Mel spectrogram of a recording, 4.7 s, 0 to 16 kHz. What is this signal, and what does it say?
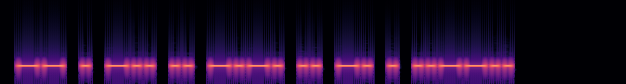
Morse code, heard as a keyed tone, about 25 wpm, 700 Hz. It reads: MEDICINE?
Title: Sentences from Top 1000 Words - Review Part 6 - 25wpm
